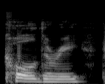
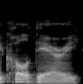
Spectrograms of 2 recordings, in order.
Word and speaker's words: Kolderie: Caldery. People always say his name differently. I say Kolderie uh, at Camp Street Studios in Cambridge.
